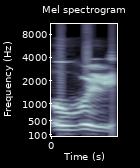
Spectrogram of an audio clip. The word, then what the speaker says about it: Owerri: tell us, "Get choka Owere weregi Owere eweregi Owere." Yeah. So Exactly. that's the right pronunciation, but now it's called Owerri.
